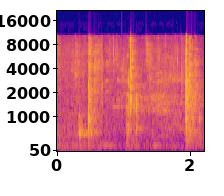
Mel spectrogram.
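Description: Kitchen clatter of dishes and utensils: a few separate clinks and knocks, with a sharper one near the end.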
